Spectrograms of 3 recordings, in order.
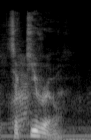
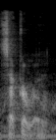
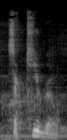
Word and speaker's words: Sekiro: Like somebody's breaking it down phonetically. Sekiro. That's how you pronounce it. Not Sekiro. Sekiro.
